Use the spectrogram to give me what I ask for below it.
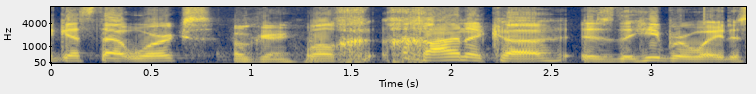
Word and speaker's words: Chanukah: the CH is the right way to spell it, but many people have trouble pronouncing that, so they just use the Hanukkah. Okay. Oh, okay. But in But Hebrew it would be... in Hebrew, it's a Chanukah.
